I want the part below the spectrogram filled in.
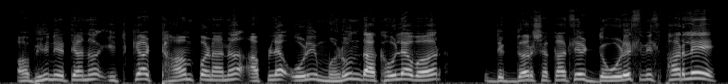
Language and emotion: Marathi, surprised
